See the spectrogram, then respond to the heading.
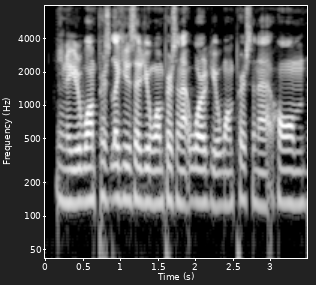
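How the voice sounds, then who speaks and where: A man speaks very fast in a Spanish accent at a medium pitch. His intonation is monotone and flat, on a very clean recording with a silent background. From Mexico, Ensenada, Baja California. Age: 20s. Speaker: youth behavioral worker. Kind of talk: casual interview.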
